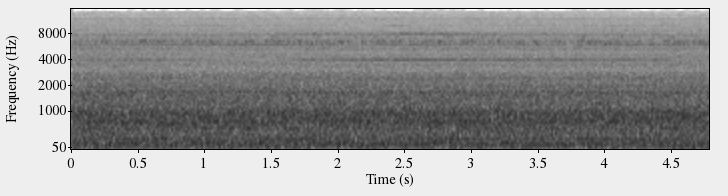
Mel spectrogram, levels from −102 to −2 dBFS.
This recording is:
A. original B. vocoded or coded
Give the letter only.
B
